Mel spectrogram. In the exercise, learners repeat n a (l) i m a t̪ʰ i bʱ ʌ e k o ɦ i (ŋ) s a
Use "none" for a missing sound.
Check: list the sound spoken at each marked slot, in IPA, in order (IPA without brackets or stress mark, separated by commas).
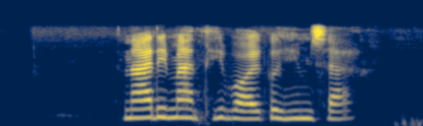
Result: ɾ, m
